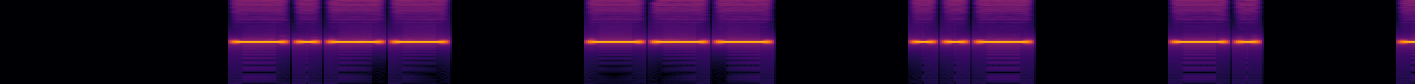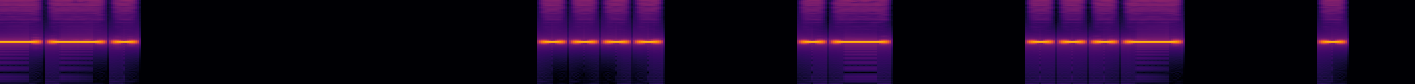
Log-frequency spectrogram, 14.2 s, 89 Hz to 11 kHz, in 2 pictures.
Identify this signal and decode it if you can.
Morse code, heard as a keyed tone, about 15 wpm, spaced as for 8 wpm, 1000 Hz. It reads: YOUNG HAVE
